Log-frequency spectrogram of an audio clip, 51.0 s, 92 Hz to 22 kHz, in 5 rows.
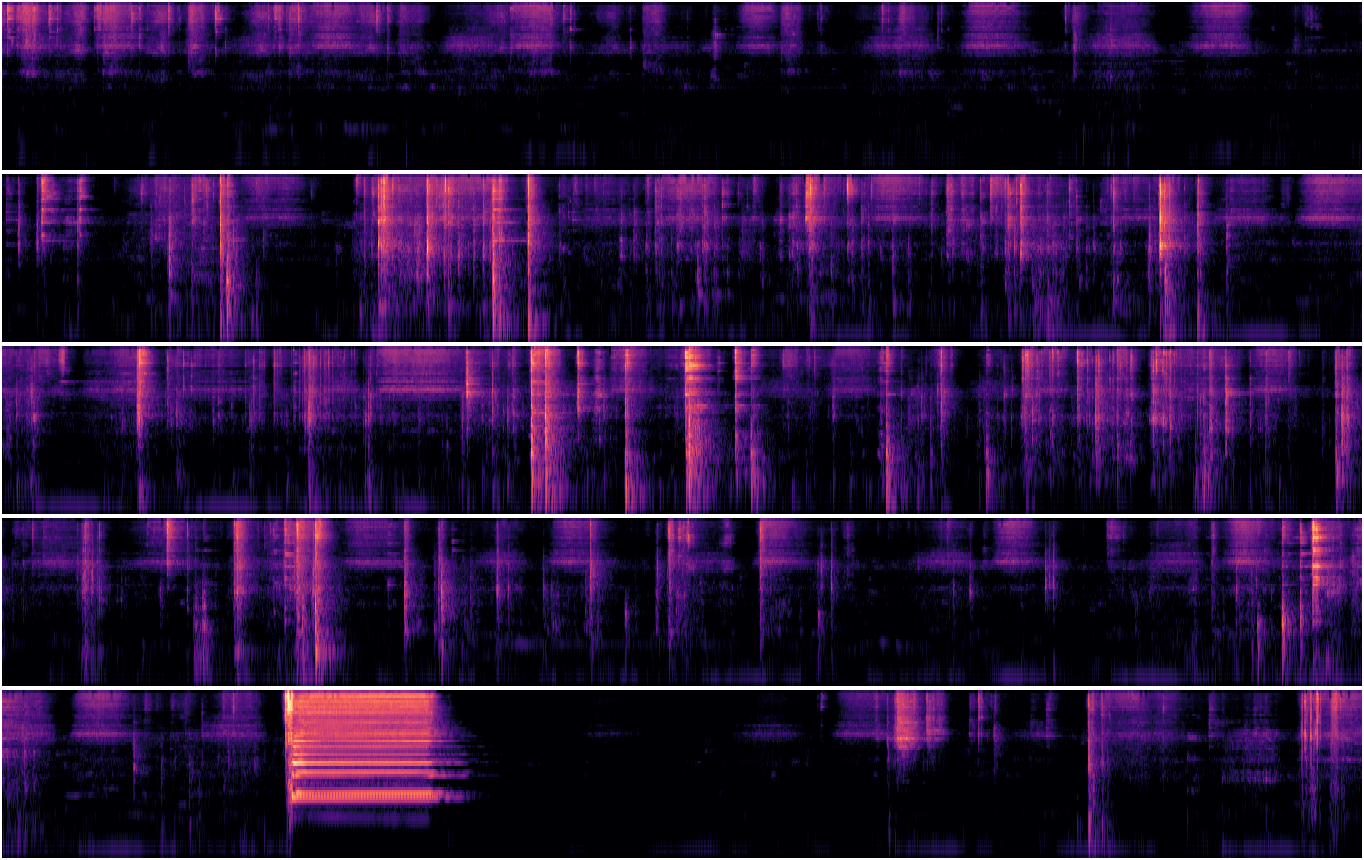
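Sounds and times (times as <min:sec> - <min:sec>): small metal parts clinking: 0:47.4 - 0:48.3.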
